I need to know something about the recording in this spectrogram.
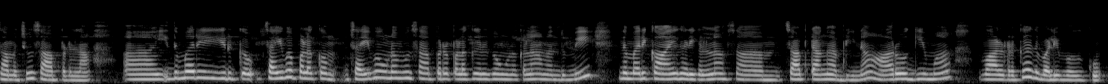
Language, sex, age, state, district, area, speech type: Tamil, female, 18-30, Tamil Nadu, Tiruppur, urban, spontaneous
